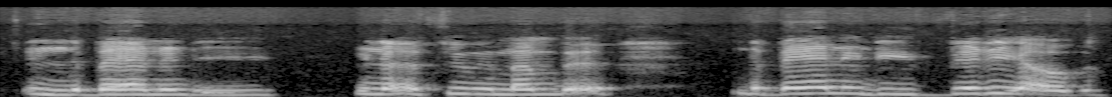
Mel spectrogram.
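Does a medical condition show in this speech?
Yes: cerebral palsy; childhood speech therapy.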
